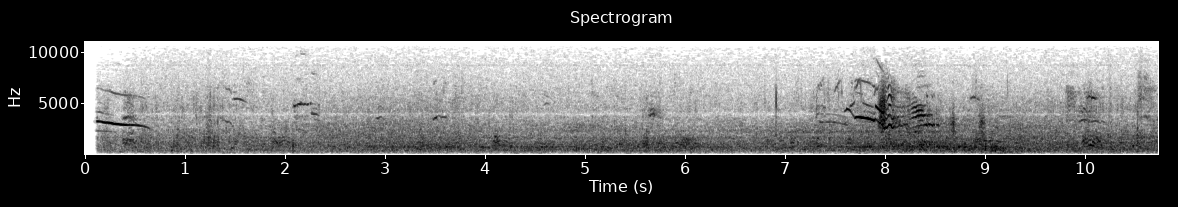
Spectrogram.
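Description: Eurasian teal giving short, high whistled notes through a busy wetland chorus, with a louder flurry of calls near the end against steady background noise.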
